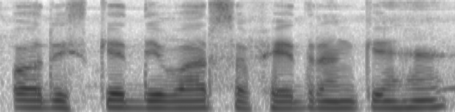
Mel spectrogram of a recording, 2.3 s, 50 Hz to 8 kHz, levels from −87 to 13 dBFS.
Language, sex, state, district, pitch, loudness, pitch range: Hindi, male, Jharkhand, Deoghar, 135 Hz, -16 LUFS, 130-140 Hz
